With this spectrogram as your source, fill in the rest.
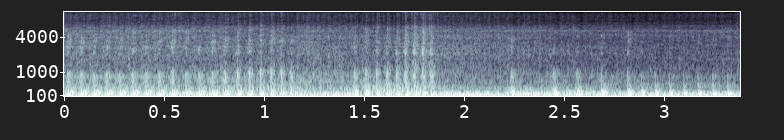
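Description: A motorcycle engine briefly revs up and settles back to idle.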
